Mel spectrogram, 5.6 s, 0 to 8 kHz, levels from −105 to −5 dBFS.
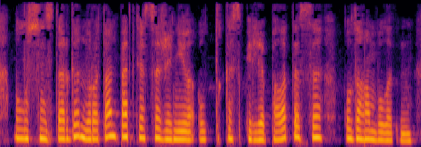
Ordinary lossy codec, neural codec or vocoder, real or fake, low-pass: MP3, 32 kbps; codec, 24 kHz, 0.9 kbps, WavTokenizer, medium speech release version 2; fake; 7.2 kHz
